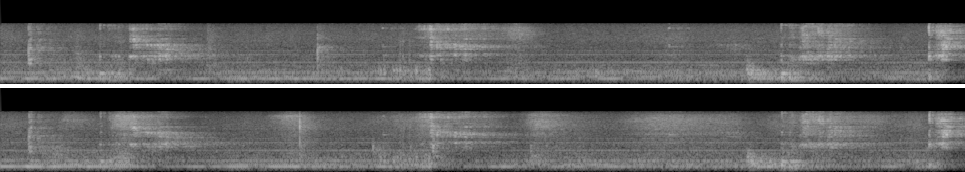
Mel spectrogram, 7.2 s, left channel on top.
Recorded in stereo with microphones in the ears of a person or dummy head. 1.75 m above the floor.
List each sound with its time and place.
0.2 s cutlery clinking: 35° left (ahead or behind), 2.5 m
